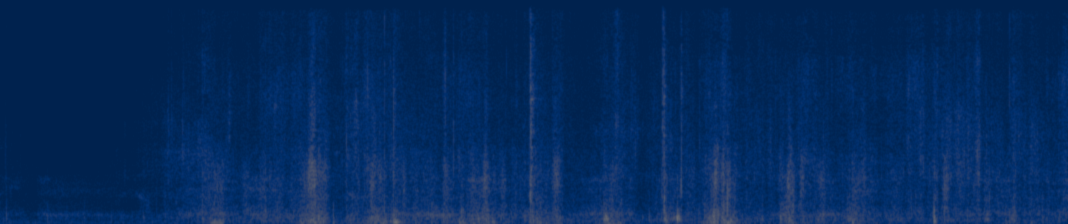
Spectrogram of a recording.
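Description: Footsteps crunching and rustling through dry grass and forest-floor litter, starting about a second and a half in and going on at an uneven walking pace.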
